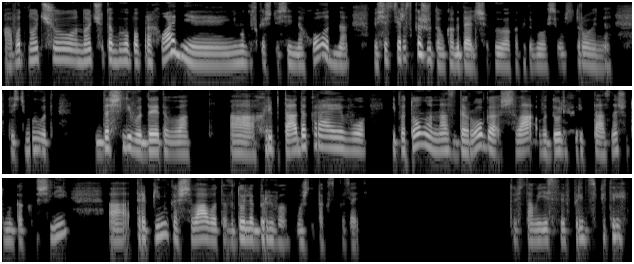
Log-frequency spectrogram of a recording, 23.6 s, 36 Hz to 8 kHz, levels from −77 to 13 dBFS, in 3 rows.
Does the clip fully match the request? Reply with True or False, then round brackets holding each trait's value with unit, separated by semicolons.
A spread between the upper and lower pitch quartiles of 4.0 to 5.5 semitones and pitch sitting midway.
True (4.6 semitones; 160 Hz)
